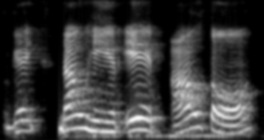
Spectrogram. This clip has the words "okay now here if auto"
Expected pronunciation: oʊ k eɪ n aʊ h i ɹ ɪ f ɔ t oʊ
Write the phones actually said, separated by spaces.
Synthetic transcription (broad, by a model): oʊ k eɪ n aʊ h i ɹ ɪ p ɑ t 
